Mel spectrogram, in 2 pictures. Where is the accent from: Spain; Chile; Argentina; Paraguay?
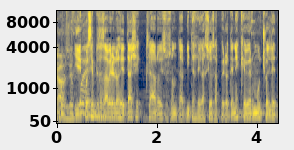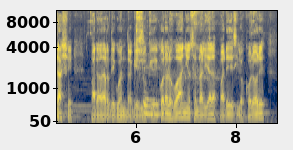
Argentina; Santa Fe; me formé en teatros más clásicos y más grandes, yo vengo de Santa Fe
